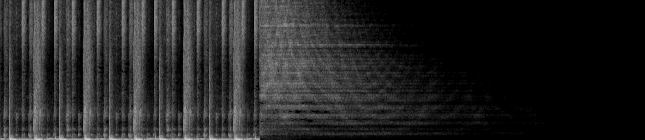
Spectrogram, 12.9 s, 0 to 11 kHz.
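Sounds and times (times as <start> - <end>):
cymbal crash ringing out: 5.2 - 9.2.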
